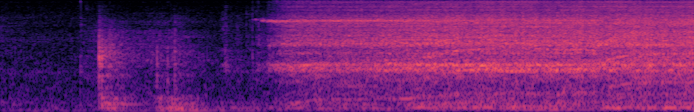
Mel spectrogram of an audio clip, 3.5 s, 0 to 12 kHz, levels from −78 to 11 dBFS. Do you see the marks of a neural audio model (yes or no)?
yes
